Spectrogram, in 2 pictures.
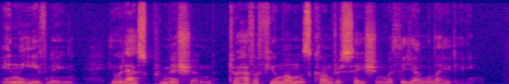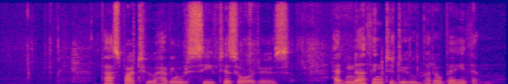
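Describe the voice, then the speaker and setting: A man narrating a classic novel in an expressive, measured style with dramatic pauses. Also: low voice, slightly rough. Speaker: audiobook narrator. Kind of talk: expressive literary storybook narration.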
